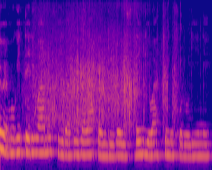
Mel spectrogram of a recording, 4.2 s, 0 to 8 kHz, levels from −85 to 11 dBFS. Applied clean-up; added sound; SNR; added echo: none; Bicycle; 10 dB; reverberation time 0.5 s.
